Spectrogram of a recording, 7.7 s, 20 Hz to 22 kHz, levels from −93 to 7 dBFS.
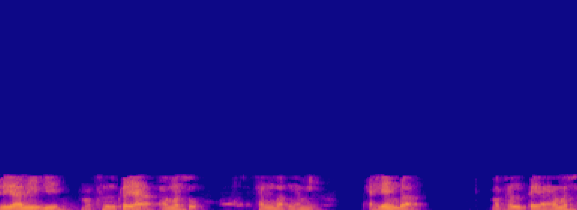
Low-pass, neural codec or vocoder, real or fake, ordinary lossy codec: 3.6 kHz; codec, 16 kHz, 2 kbps, FreqCodec, smaller model; fake; MP3, 16 kbps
